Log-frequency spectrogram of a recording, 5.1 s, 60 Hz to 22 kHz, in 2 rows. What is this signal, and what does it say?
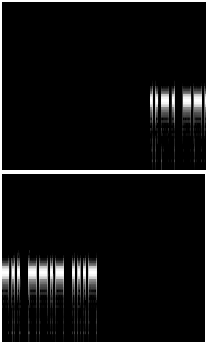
Morse code, heard as a keyed tone, about 36 wpm, 700 Hz. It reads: F8QV
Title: DXCC-100 Call Signs - 4 Characters - 35wpm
